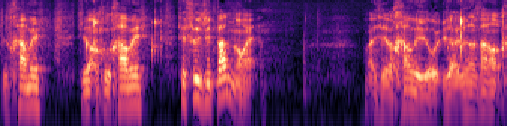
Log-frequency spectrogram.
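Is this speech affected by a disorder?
Yes: tongue cancer; half tongue removed.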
